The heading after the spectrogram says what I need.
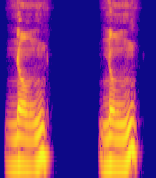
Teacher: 1, nung. Remember, it's down low.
